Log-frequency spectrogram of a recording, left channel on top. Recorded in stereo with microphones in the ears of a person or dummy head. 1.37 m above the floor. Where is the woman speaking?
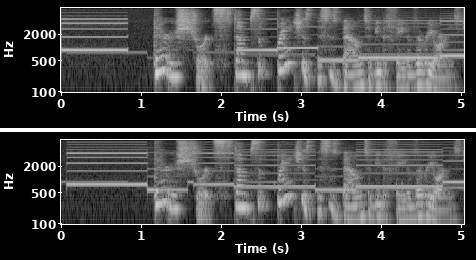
45° left (ahead or behind), 1.0 m; by 3.1 s 5° left (ahead or behind), 1.7 m.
